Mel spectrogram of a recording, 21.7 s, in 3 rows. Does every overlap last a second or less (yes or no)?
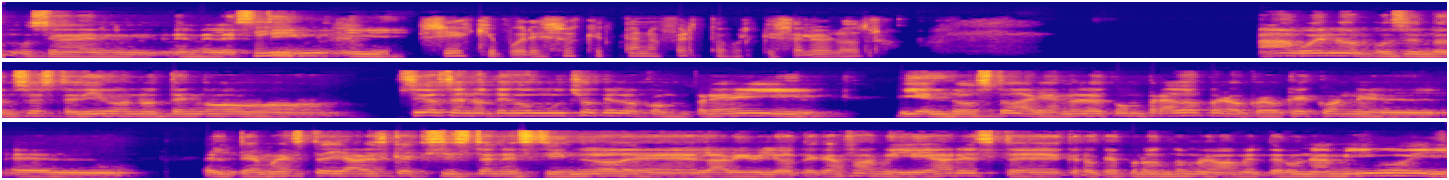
yes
